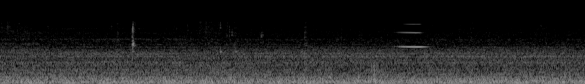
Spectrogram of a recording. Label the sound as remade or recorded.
recorded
